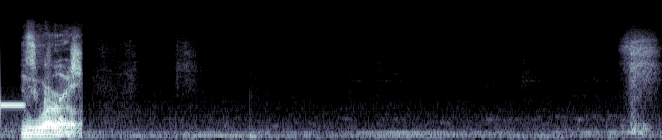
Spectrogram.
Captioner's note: beep; Butcher sniffing; Butcher sniffs loudly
